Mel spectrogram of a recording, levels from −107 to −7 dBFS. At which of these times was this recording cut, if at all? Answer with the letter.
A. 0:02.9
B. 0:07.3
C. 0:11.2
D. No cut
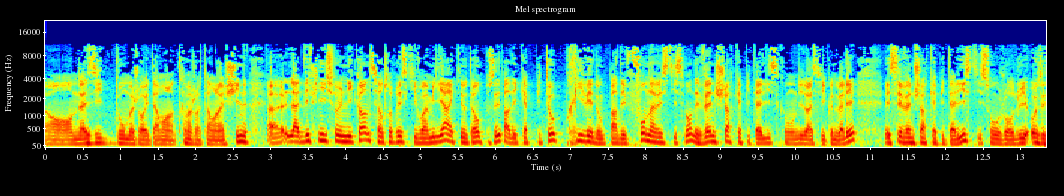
A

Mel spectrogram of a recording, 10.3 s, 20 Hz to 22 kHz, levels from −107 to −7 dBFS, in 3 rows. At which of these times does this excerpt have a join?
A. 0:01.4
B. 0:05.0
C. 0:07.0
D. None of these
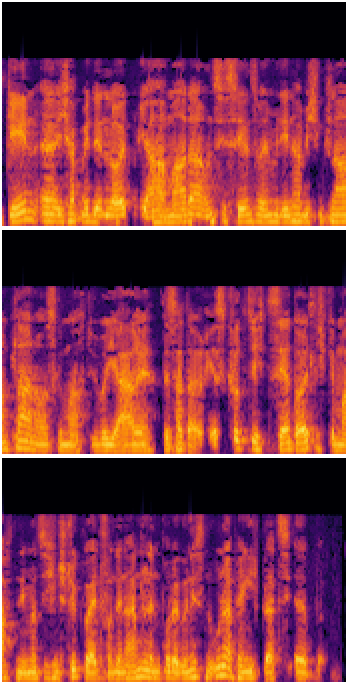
B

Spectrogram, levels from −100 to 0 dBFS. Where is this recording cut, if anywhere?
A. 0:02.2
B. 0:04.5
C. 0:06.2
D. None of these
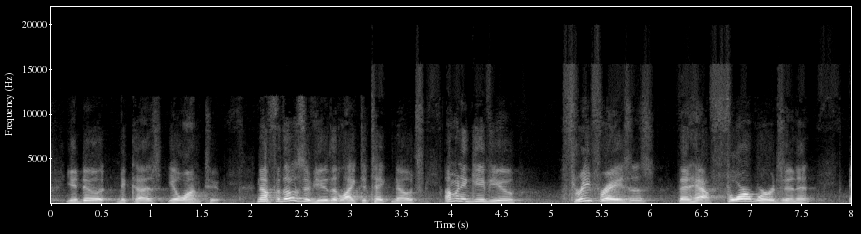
D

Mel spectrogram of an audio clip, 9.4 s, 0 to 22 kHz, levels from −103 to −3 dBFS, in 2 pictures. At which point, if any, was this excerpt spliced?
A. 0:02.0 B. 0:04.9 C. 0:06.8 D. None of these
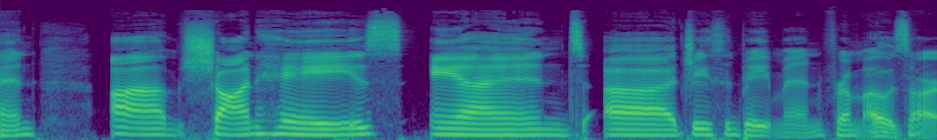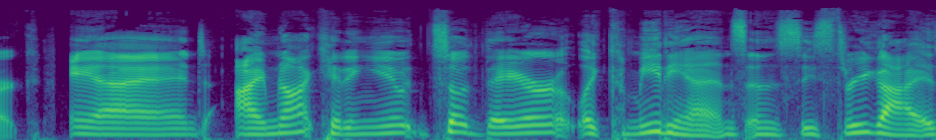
B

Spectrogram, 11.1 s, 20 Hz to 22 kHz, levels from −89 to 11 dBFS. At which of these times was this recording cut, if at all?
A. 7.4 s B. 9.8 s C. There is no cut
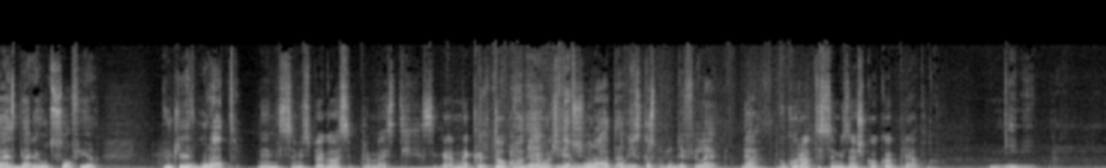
C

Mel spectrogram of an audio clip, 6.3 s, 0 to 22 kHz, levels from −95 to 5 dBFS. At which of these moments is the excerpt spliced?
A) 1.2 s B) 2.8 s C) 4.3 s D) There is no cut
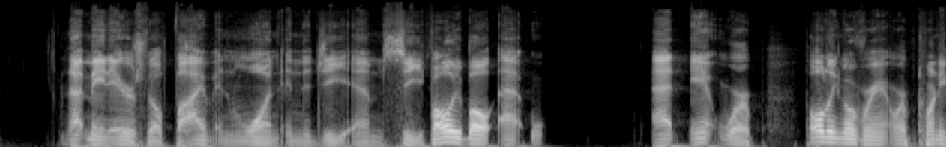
B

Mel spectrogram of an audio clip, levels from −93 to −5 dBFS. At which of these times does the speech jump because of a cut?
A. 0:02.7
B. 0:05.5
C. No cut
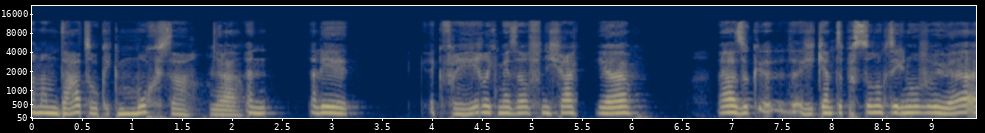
B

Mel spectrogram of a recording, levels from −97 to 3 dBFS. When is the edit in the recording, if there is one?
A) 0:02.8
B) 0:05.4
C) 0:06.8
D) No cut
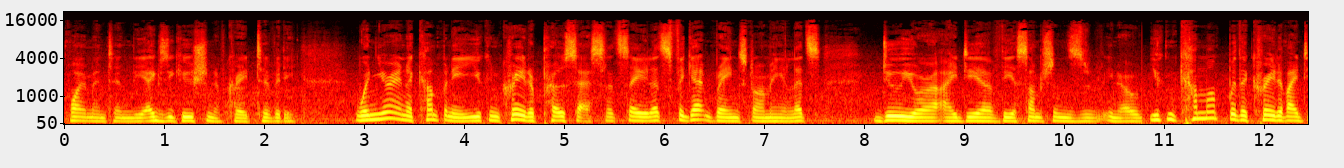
D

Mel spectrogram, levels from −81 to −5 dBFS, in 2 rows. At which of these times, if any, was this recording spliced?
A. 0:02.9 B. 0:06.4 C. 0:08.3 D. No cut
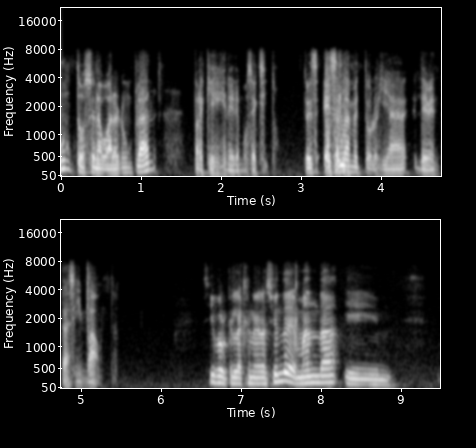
D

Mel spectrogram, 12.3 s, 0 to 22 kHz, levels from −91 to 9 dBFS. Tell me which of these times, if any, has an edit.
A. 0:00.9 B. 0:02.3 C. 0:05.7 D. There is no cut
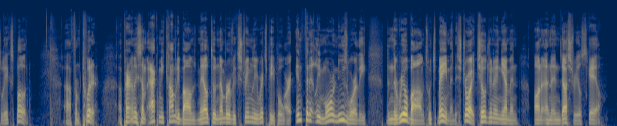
C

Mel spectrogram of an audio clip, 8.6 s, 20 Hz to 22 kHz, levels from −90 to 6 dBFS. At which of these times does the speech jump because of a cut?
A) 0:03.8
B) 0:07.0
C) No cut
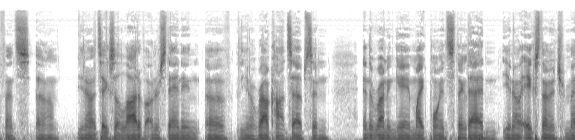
B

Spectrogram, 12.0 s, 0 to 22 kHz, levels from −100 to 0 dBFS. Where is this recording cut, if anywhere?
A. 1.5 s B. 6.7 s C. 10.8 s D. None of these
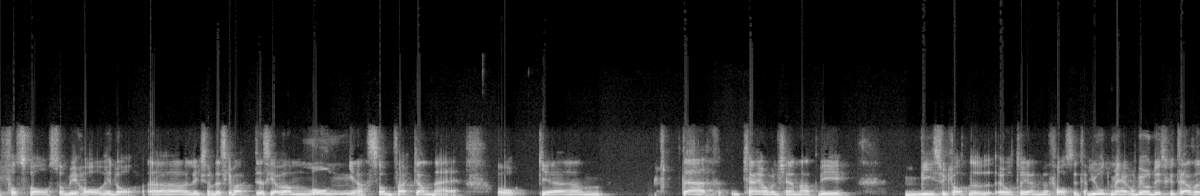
C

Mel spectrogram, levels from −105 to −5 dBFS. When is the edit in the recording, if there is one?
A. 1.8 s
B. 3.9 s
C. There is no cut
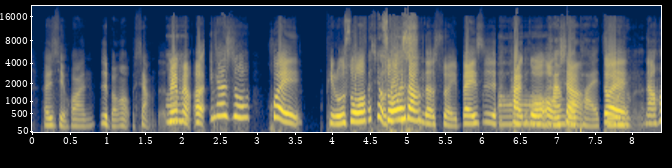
A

